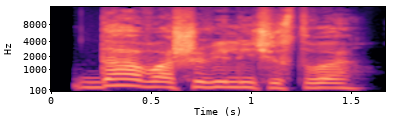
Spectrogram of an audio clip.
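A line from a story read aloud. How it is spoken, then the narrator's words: Mumble. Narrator (Russian): уже промямлил так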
